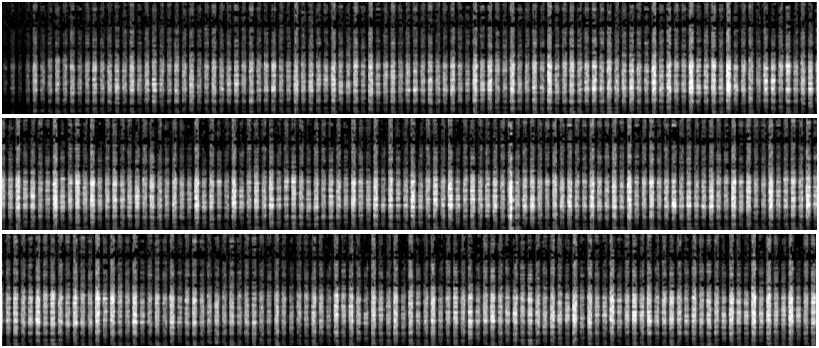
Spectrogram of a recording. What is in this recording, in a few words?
quiet effect, tremolo; empress; For your spy movie film scores... (it's quiet)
